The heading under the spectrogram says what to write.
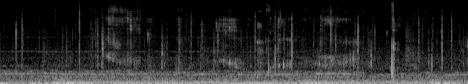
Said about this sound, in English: What are you eating? It smells great. Barbecued heart.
